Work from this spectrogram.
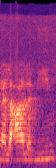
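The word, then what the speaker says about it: العالمين: In Alhamdulillahi Rabbil Alameen, your pronunciation was clear, but ensure the ah in Al-Alameen comes from deeper in the throat.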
